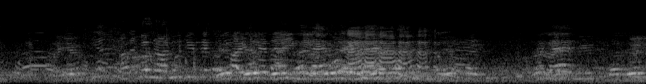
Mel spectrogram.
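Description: Crowd chatter: several voices talking over one another, loudest from about two seconds in until past the middle.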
